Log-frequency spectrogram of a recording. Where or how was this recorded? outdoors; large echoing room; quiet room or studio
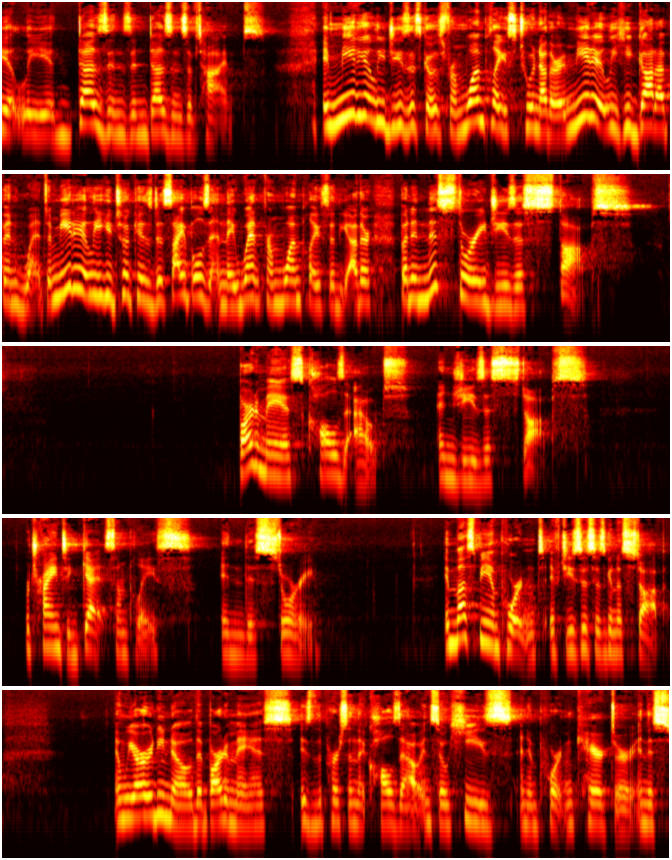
large echoing room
